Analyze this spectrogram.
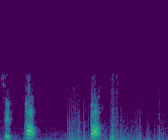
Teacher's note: You close the lips. You stop the air completely. Then you release the lips. So you have the airflow coming out of your lips in, let's say in a small explosion of air.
